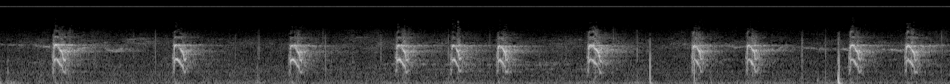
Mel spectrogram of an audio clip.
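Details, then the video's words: White-bellied woodpecker, also called great black woodpecker, male, in Malaysian rainforest recorded late 1950s to early 1960s, giving loud piercing single calls about once a second, each a sharp bright note, over constant insect hiss. "here you can hear his piercing call and frantic drumming the white bellied black woodpecker [Applause]"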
